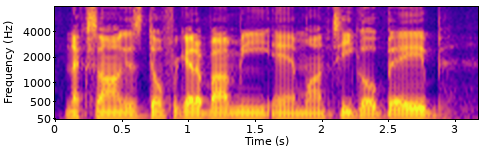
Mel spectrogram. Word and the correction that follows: Montego Bay: or Montego Bay. That's how you say it.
